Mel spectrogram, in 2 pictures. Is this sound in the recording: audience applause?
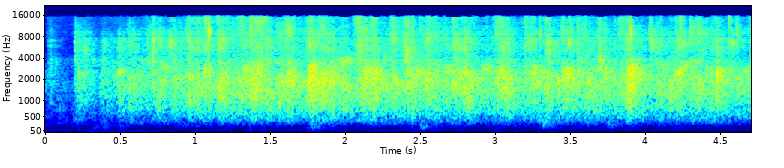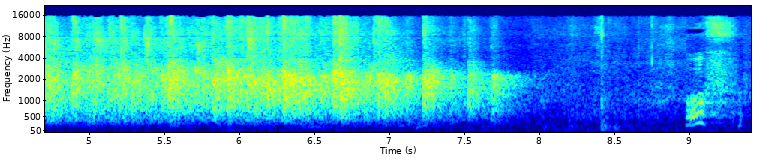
yes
